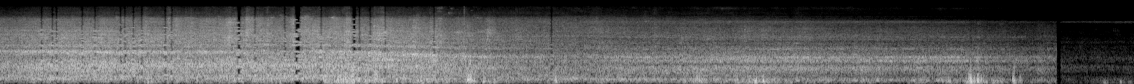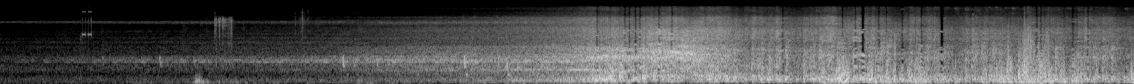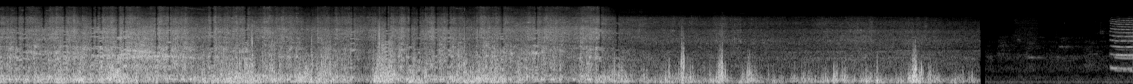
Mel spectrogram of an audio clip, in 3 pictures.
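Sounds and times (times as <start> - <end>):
freight train rumbling past: 0.0 - 10.7, 12.5 - 34.0.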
